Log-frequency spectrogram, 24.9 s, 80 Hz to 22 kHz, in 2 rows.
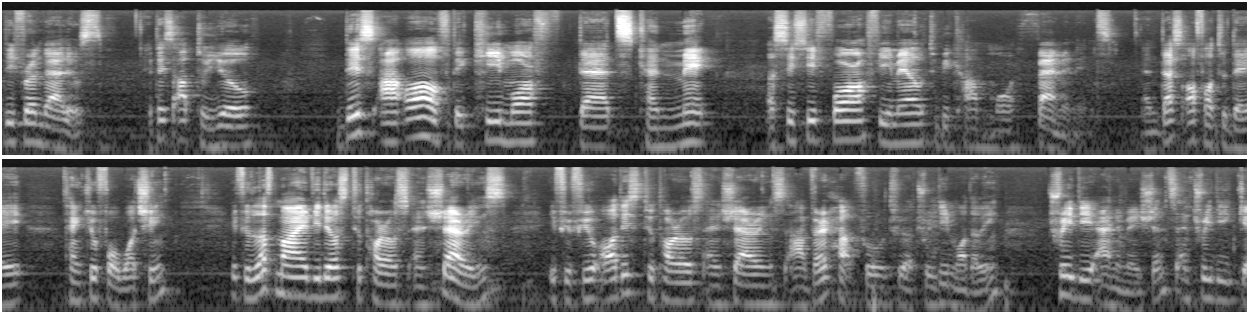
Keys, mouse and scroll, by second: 0.6 click, 6.4-7.8 drag, 9.1-11.5 drag, 16.8-17.3 scroll down 5, 17.3-19.4 middle drag, 17.3-18.2 scroll, 19.4-24.9 drag.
